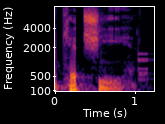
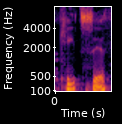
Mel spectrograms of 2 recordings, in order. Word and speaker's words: Cait Sith: looks for is one Cait Sith. Yes, it's pronounced that way. I know he says Cait Sith in Dirge of Cerberus, but I'm pretty sure they'll revert to Cait Sith for the remake.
